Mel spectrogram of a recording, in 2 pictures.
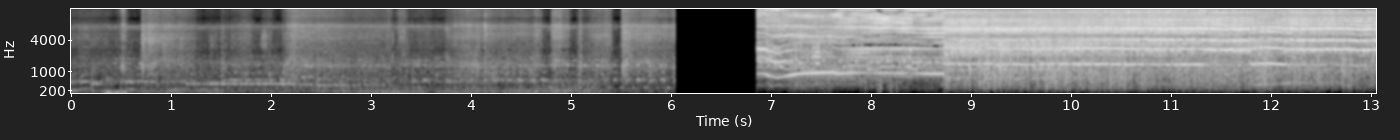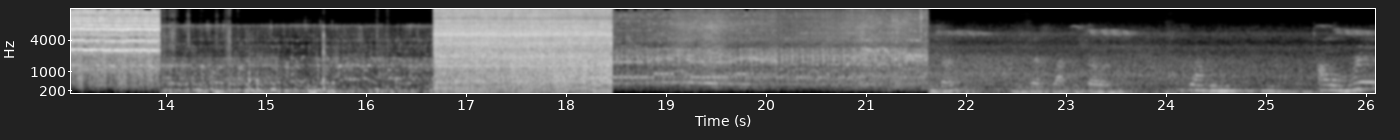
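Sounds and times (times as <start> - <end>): disc cutter cutting stone slab: 6.9 - 14.0, 16.7 - 21.6.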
